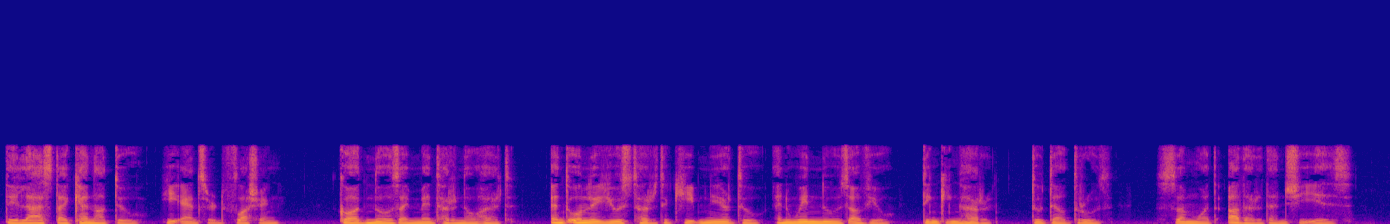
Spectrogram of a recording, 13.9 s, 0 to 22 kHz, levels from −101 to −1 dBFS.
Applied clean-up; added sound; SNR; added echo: none; none; none; none.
